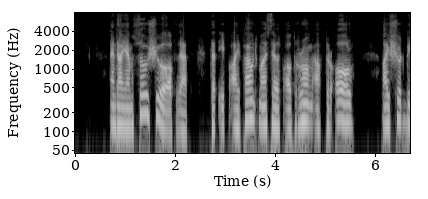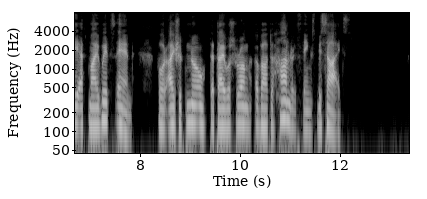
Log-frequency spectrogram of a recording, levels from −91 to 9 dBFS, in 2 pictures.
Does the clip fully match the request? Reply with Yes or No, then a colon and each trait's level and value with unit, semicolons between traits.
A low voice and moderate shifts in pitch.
No: low, 120 Hz; narrow, 2.3 semitones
